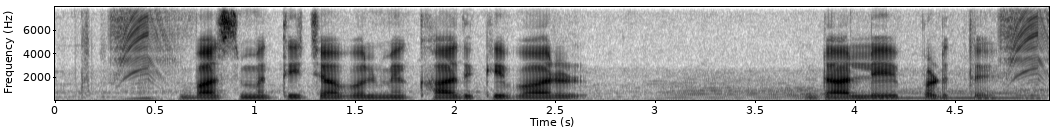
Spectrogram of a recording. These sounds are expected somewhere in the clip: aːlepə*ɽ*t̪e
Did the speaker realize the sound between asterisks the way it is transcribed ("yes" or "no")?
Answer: yes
